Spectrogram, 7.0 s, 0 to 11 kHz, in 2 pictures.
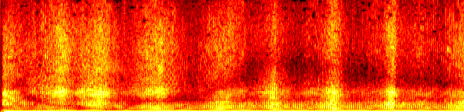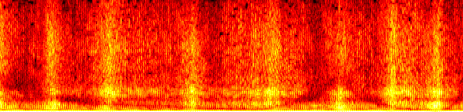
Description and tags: reese 413th
bass, dnb, Reese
